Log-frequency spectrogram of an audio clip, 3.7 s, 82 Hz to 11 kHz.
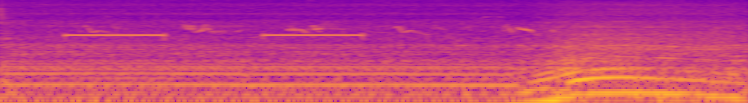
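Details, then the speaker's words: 2003 Honda Odyssey V6 after new spark plugs and misfire repair: even steady idle then clean smooth rev rise, no stumble or miss; normal idle and rev. "that v6 sound very nice all right I like it"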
